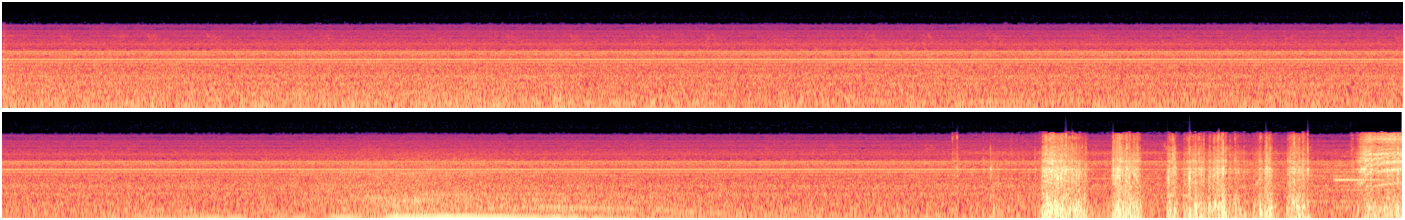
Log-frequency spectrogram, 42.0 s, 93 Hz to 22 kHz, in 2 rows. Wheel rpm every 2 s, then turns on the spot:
0, 0, 0, 0, 0, 0, 0, 0, 0, 0, 0, 0, 0, 0, 0, 0, 0, 0, 20, 20, 50.
36-40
